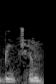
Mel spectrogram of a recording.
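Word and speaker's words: Beauchamp: lot will depend on superintendent Bush pronounced beachum and what's he like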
